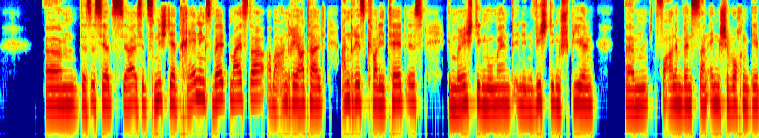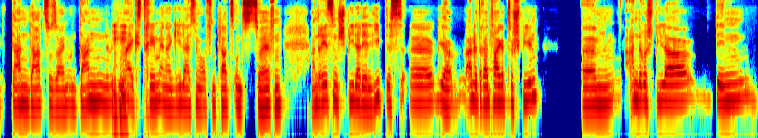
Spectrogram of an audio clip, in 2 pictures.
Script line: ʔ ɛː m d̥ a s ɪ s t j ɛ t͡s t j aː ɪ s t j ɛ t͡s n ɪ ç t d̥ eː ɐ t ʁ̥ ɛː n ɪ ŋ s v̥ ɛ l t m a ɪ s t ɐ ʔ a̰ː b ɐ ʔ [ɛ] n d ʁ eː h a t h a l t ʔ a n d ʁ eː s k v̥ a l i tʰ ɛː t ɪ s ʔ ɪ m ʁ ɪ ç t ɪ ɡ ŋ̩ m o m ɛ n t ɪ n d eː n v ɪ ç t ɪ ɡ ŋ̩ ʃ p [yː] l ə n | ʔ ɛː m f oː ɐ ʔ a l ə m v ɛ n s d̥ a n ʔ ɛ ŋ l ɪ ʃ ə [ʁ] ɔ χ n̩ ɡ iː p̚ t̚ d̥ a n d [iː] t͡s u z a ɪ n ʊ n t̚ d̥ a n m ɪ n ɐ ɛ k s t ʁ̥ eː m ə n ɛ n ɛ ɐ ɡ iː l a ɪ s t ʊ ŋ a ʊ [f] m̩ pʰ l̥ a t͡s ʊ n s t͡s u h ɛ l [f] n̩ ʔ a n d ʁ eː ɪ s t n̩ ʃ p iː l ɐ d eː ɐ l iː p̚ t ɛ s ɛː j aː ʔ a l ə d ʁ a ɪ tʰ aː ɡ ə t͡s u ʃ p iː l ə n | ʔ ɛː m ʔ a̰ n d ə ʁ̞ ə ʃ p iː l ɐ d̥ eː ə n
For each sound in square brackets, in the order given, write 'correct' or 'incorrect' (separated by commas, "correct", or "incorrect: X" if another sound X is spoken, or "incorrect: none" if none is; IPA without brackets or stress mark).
incorrect: a, incorrect: iː, incorrect: v, incorrect: aː, correct, correct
